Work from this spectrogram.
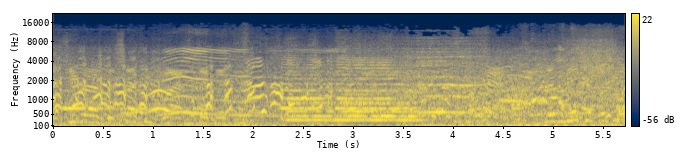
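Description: A train rumbles past with sustained horn-like tones sounding over it, while a crowd chatters steadily in the background.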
